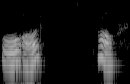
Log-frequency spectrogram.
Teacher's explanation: कंठ और ओष्ठ से बोला जाता है, ओ और औ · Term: कंठोष्ठ वर्ण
